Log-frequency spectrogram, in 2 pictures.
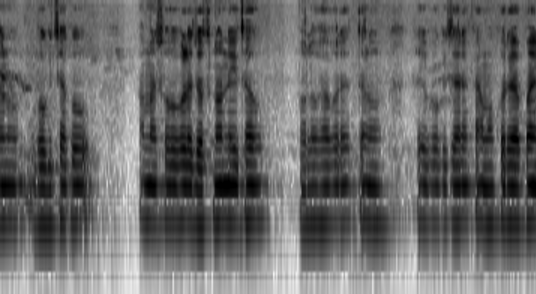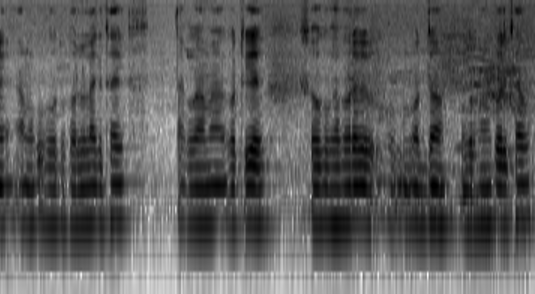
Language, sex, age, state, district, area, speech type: Odia, male, 30-45, Odisha, Mayurbhanj, rural, spontaneous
